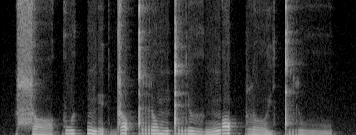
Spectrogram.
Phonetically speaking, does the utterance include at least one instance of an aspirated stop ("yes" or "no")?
no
